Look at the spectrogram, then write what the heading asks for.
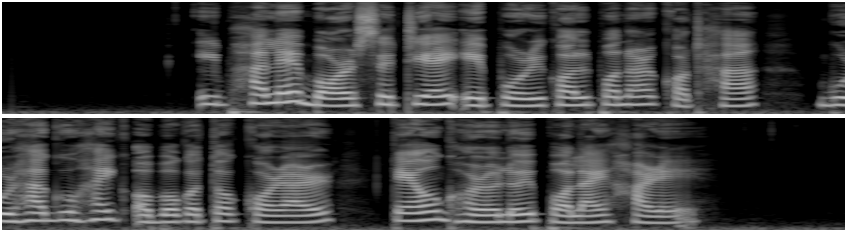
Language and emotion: Assamese, neutral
